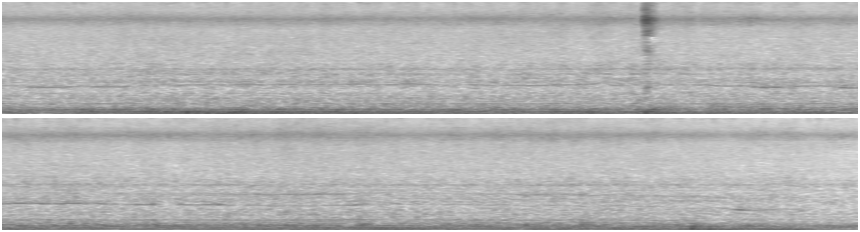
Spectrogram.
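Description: An off-road vehicle's engine hums steadily as it drives.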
